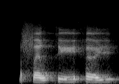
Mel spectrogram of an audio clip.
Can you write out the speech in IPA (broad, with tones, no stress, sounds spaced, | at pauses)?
f ɐ˨˥ w k yː˨˥ h ɵ˨˧ ɥ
